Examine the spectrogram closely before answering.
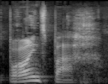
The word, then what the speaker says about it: Breunsbach: So I don't know if you know, but the actual pronunciation of your last name is Breunsbach, which sounds very authoritarian. Yes, because usually there's an umlaut and it's got So I'm with you.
